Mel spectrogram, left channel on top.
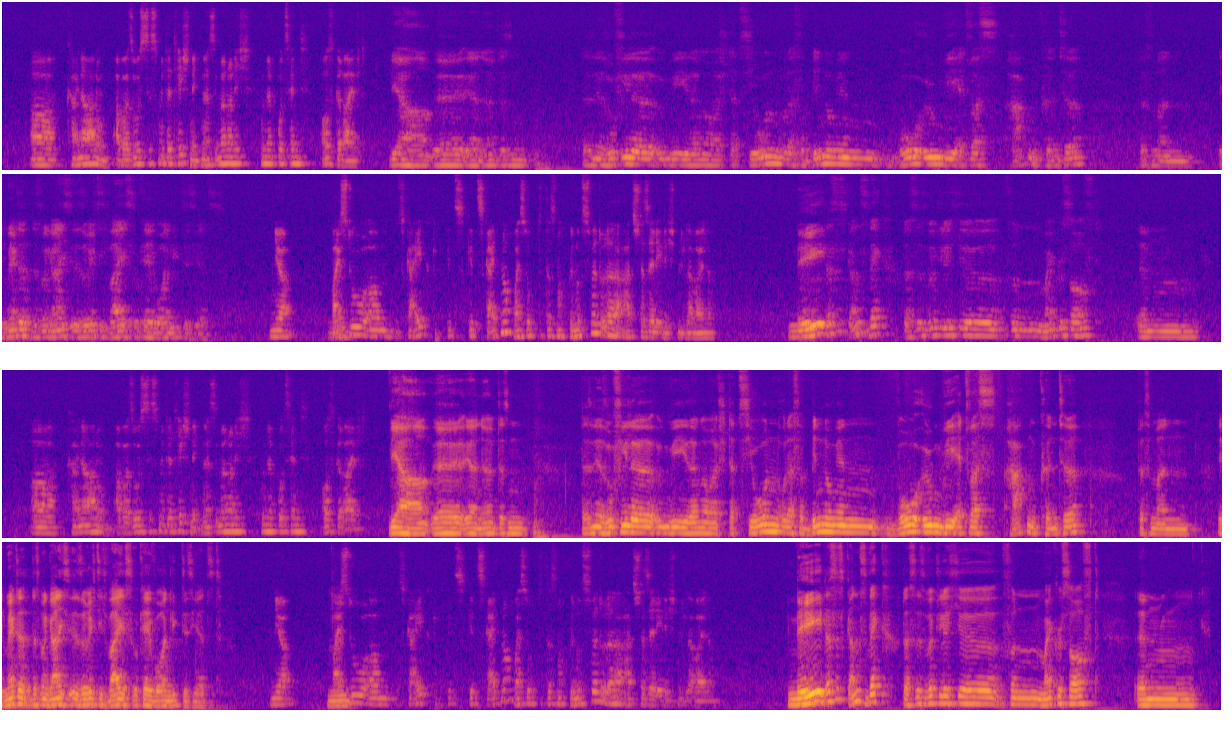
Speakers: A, on the left; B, on the right.
A: Äh, keine Ahnung. Aber so ist es mit der Technik, ne? Ist immer noch nicht hundert Prozent ausgereift.
B: Ja, äh, ja, ja, ne, das sind, das sind ja so viele irgendwie, sagen wir mal, Stationen oder Verbindungen, wo irgendwie etwas haken könnte, dass man, ich merke, dass man gar nicht so richtig weiß, okay, woran liegt es jetzt?
A: Ja.
B: Ne?
A: Weißt du, ähm, Skype, gibt's, gibt's Skype noch? Weißt du, ob das noch genutzt wird oder hat sich das erledigt mittlerweile?
B: Nee, das ist ganz weg. Das ist wirklich äh, von Microsoft. Ähm,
